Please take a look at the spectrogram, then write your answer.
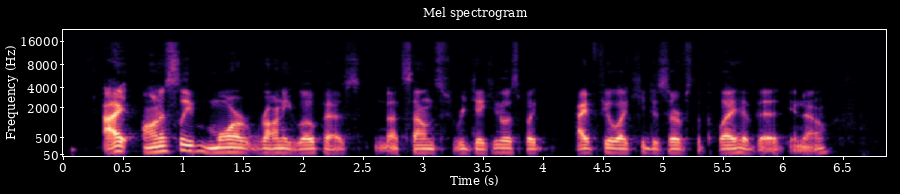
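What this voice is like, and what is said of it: Hoarse voice from a cold. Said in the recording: “my voice is going a bit gone, still going over this cold, so I may be coughing a bit”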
